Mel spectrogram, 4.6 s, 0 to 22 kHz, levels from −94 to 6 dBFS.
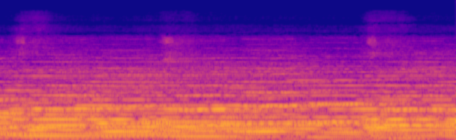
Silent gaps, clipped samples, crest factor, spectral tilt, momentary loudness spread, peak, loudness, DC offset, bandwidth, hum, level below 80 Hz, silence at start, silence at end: none; under 0.1%; 12 dB; -8 dB/octave; 4 LU; -2 dBFS; -15 LUFS; under 0.1%; 7.8 kHz; none; -34 dBFS; 0 s; 0 s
